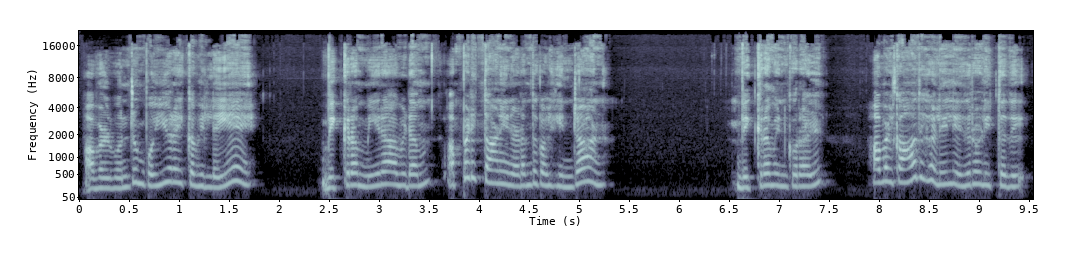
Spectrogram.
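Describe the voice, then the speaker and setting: A woman narrating a novel for an audiobook with a steady storytelling delivery. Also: high voice, unhurried, pauses often.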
